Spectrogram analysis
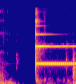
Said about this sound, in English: So I'm going to ring my bell now.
